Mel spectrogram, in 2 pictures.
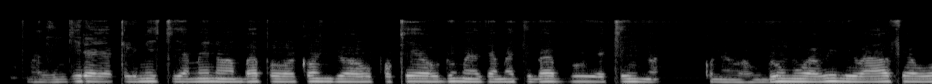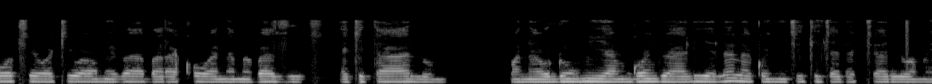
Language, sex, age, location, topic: Swahili, male, 50+, Wajir, health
